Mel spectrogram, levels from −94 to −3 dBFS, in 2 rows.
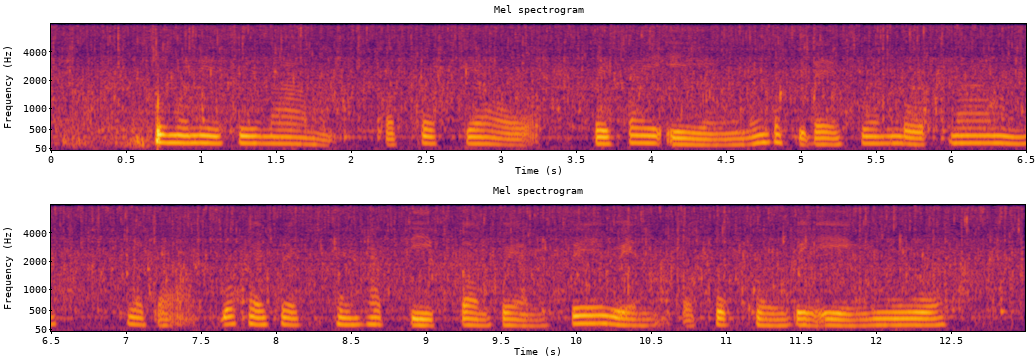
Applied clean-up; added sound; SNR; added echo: none; Stream; 11 dB; none.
